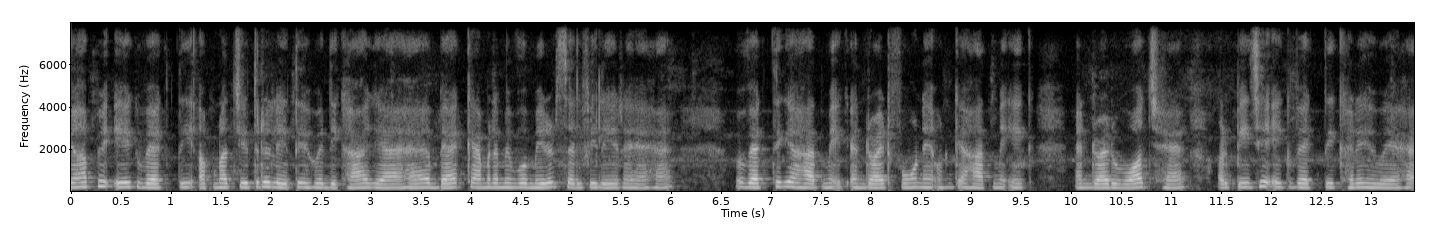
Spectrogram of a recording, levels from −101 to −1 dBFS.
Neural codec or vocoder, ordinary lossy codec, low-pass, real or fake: none; none; none; real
